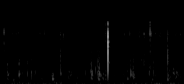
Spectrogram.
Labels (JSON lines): {"label": "biophony, sea urchins (Echinidae)", "recorder": "SoundTrap 600 or HydroMoth"}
